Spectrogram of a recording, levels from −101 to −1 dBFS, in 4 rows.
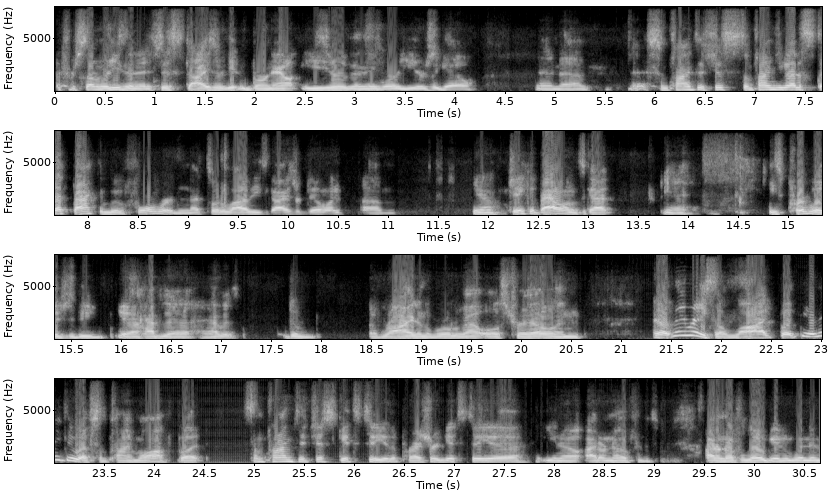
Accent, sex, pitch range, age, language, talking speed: American, male, 115-145 Hz, 30-49, English, 210 wpm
